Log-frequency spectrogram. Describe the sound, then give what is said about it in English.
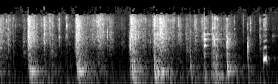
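A door is being battered down to reach Dr. Jekyll: five or six heavy, booming blows land at uneven intervals, each with a splintering crash, and no voices are heard. “We'll have to break down the door.”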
